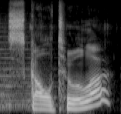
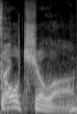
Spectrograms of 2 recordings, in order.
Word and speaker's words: Skulltula: Skulltula? I heard something from one of our loyal basement It could be fans. chula, like tarantula. That's what they were saying, and I was Skulltula.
